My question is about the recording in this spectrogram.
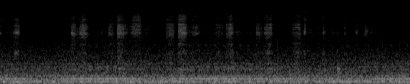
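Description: Felt-tip marker writing on paper, a run of short scratchy strokes as words are lettered by hand.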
